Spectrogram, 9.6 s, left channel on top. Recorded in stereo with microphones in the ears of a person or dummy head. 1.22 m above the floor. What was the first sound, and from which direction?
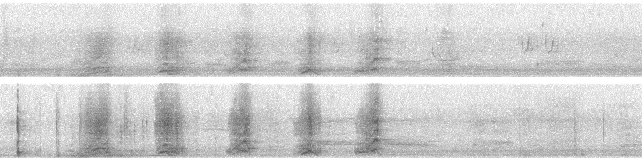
A zipper, 50° right (ahead or behind).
